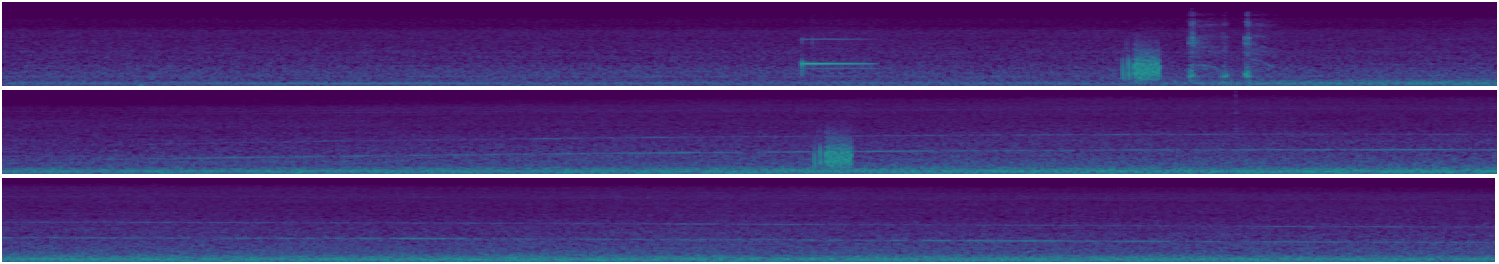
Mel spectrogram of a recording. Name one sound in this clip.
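Jet engines roar steadily and slowly grow louder.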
